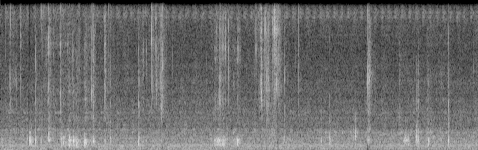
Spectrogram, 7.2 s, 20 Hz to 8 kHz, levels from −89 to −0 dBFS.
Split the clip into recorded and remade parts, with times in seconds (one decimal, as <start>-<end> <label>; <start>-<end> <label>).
0.0-7.2 recorded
